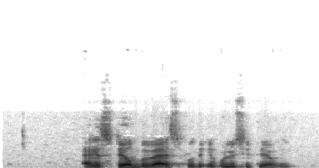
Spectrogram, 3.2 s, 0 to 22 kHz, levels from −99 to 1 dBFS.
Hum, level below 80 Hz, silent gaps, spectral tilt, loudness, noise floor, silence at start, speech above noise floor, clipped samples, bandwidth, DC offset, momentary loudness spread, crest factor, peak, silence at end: none; -68 dBFS; none; -6 dB/octave; -18 LUFS; -65 dBFS; 0.8 s; 48 dB; under 0.1%; 7.8 kHz; under 0.1%; 10 LU; 16 dB; -2 dBFS; 0.3 s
